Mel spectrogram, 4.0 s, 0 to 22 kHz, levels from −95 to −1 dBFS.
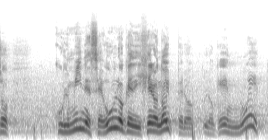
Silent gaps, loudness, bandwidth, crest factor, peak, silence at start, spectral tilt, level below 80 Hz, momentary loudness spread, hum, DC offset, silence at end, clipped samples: none; -35 LUFS; 13 kHz; 18 dB; -18 dBFS; 0 s; -4.5 dB/octave; -78 dBFS; 15 LU; none; under 0.1%; 0.05 s; under 0.1%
